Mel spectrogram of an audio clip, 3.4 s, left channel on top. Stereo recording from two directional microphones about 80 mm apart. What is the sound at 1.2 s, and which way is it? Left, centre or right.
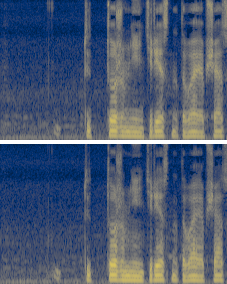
Speech, right.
